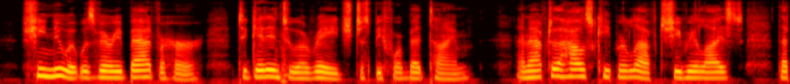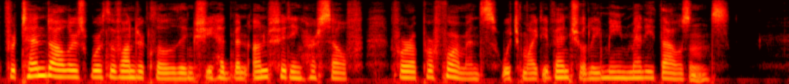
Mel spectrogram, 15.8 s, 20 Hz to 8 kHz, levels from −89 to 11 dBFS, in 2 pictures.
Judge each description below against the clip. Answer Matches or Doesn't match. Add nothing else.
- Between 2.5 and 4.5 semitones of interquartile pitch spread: Matches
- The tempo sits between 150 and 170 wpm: Matches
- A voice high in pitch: Doesn't match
